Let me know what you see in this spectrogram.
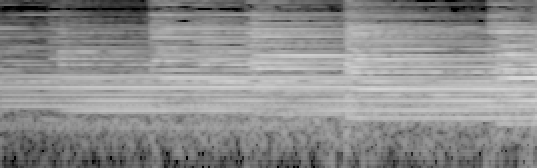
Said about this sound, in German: Zu jeder vollen Stunde scheint das Glockenspiel des Osloer Rathauses die Stimmung in der norwegischen Hauptstadt etwas auflockern zu wollen.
